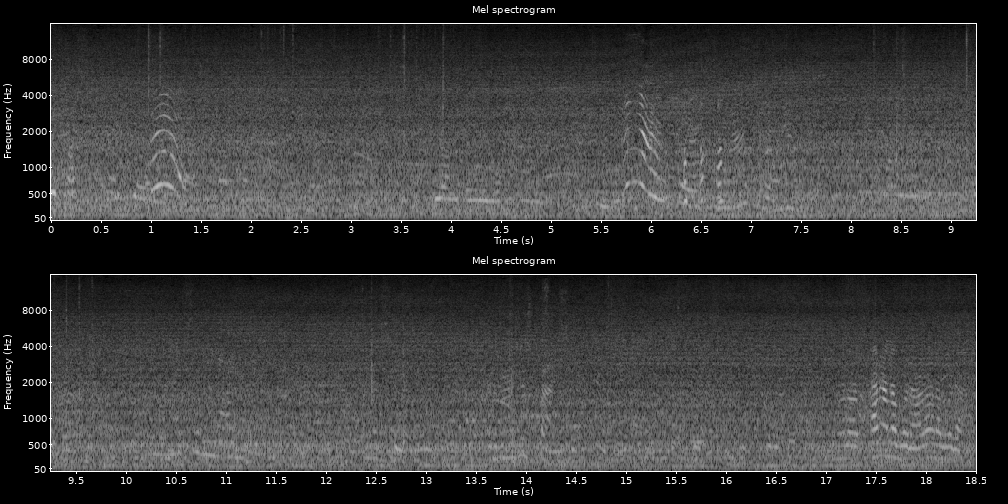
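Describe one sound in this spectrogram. A young girl squeals and talks in a high voice close by.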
